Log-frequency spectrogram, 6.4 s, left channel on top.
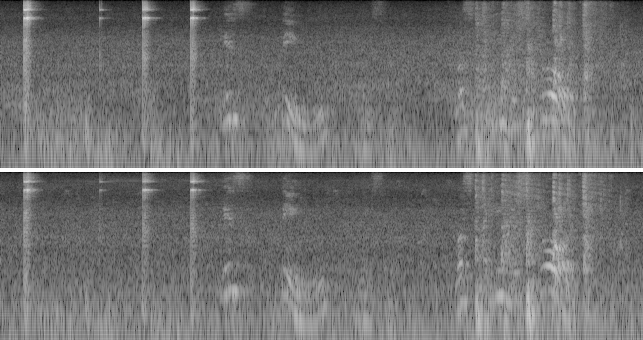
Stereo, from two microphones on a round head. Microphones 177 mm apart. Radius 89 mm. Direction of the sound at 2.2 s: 15° right (ahead or behind).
